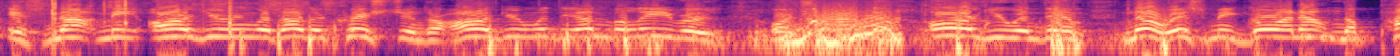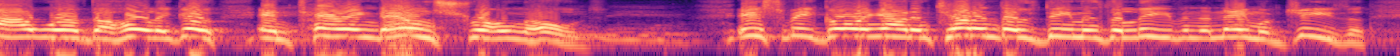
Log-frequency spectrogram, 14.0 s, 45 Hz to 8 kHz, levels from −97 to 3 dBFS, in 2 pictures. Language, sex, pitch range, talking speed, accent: English, male, 175-255 Hz, 210 wpm, American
